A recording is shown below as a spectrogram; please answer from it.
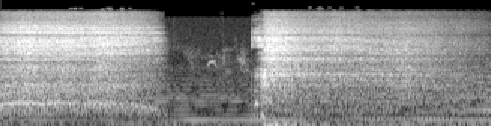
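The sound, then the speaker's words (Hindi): Loud, deep breathing from a patient asked to breathe hard during a doctor's examination: a long rushing breath, a brief pause, then a second long breath. “जोर से सांस लो।”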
